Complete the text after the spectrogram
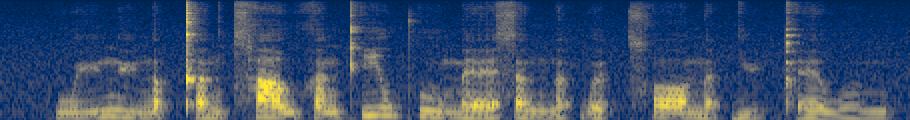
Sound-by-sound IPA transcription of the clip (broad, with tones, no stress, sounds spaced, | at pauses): w yː˨˧ ŋ yː˨ ŋ ɐ˧ p̚ kʰ ɐ˨˥ ŋ t͡sʰ aː˧ w h ɐ˧ ŋ kʰ iː˥ w pʰ uː˧ m ɛː˨˥ s ɐ˨ ŋ n̪ ɐ˥ k̚ w ɵ˨ t̚ t͡sʰ ɔː˧ n̪ ɐ˨ t̚ j yː˧ t̚ pʰ ɛː˨ w ʊ˨ ŋ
